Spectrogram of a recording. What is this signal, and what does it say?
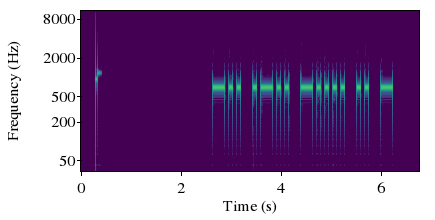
Morse code, heard as a keyed tone, about 15 wpm, 700 Hz. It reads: DL6IT
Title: DXCC-100 Call Signs - 5 Characters - Repeated 2x - 15wpm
